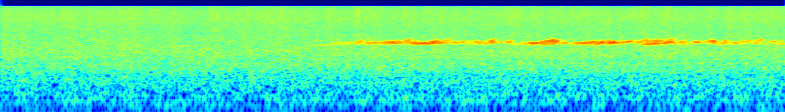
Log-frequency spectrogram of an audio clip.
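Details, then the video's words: Frog calling beside a forest river, a long rapid trill starting about halfway and running continuously to the end, pulsing quickly and evenly over constant flowing-water hiss. "River and Frogs sleep sounds"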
